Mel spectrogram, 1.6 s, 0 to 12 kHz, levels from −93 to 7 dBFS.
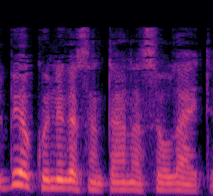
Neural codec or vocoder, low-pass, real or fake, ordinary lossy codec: none; 7.2 kHz; real; AAC, 32 kbps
